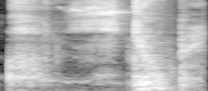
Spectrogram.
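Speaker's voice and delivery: imitated whisper, under the breath; hushed, retold annoyance; whispered self-reproach. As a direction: hiss it softly to yourself. Sydney muttering to herself in retelling.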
